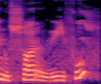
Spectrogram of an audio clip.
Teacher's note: صاد موٹا ادا کرتے ہوئے را کی جب زیر پہ آئیں گے تو را باریک پڑھا جائے گا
